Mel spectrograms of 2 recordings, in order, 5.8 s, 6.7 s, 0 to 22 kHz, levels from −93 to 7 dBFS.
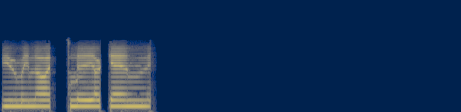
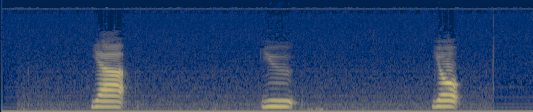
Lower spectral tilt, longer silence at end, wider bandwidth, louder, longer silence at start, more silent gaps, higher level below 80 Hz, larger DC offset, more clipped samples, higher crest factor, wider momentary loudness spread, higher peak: first, -8.5 dB/octave vs -7 dB/octave; first, 3.9 s vs 0.95 s; second, 4.9 kHz vs 17 kHz; first, -15 LUFS vs -18 LUFS; about the same, 0 s vs 0 s; first, 0.71-0.82 s vs none; about the same, -58 dBFS vs -56 dBFS; second, under 0.1% vs 2%; neither; about the same, 18 dB vs 20 dB; second, 5 LU vs 19 LU; about the same, -2 dBFS vs -4 dBFS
